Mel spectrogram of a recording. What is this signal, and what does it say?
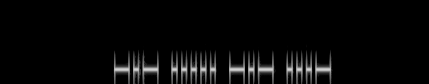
Morse code, heard as a keyed tone, about 25 wpm, 700 Hz. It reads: K5KV
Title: Easy Call Signs Repeated 2x - 25wpm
